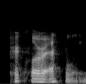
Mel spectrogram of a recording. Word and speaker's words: perchloroethylene: this stock ethylene I think is what it's pronounced um here that's there's a there's in chat room let's see uh perchloroethylene yeah okay good job and deca methyl cyclope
